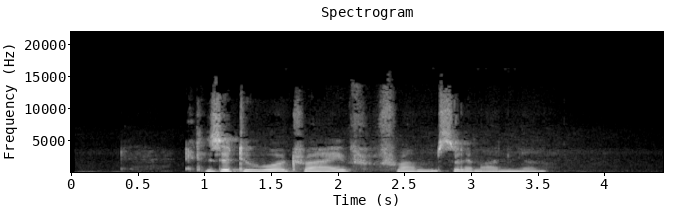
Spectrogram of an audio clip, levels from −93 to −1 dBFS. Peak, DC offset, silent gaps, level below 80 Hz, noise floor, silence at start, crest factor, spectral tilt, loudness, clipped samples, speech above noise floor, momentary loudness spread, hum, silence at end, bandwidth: -6 dBFS; under 0.1%; none; -72 dBFS; -73 dBFS; 0.85 s; 20 dB; -4 dB/octave; -25 LUFS; under 0.1%; 48 dB; 16 LU; none; 0.9 s; 14.5 kHz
